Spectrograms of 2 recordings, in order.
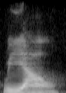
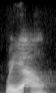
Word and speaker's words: real: Brazil mình sẽ không đọc là bình thường chữ này mình đọc là real, đúng không? Real, đúng không? Nhưng mà mình sẽ không đọc như vậy, mình đọc là real. Cái tên của tiền tệ đó là như vậy ha.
